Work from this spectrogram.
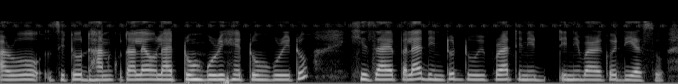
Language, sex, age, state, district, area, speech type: Assamese, female, 30-45, Assam, Majuli, urban, spontaneous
